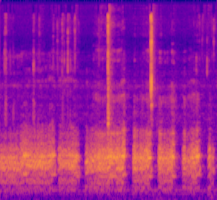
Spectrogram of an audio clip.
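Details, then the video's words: Pet backyard chickens sleeping over indoors in a dog crate, a little confused but not scared; low, throaty clucks and groaning murmurs come in short bursts, about two or three a second, with brief gaps between them. "Chickens Making Sounds in Their Dog Crate"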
